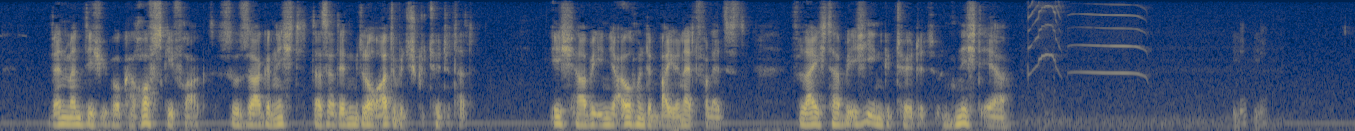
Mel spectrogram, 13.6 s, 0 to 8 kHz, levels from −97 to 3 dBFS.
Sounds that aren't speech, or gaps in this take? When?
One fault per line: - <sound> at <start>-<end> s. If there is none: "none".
- squeak at 10.3-11.5 s
- laugh at 12.3-12.7 s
